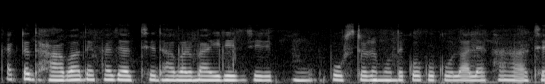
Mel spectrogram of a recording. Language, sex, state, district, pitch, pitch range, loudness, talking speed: Bengali, female, Odisha, Khordha, 195 Hz, 195-205 Hz, -15 LUFS, 155 wpm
